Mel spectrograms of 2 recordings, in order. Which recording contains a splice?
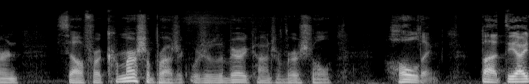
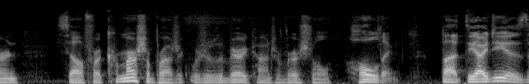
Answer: second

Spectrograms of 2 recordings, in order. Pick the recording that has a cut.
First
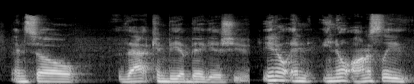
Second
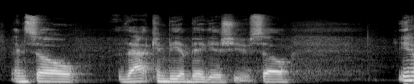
first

